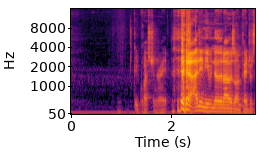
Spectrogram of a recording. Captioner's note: laughs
